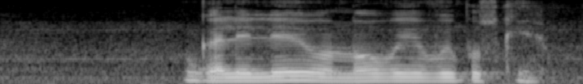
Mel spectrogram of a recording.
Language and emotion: Russian, neutral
